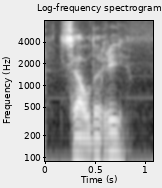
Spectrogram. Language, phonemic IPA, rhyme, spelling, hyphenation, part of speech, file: Dutch, /ˌsɛl.dəˈri/, -i, selderie, sel‧de‧rie, noun, Nl-selderie.ogg
- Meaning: alternative form of selderij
